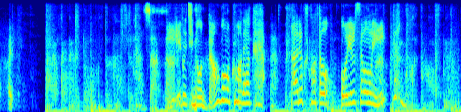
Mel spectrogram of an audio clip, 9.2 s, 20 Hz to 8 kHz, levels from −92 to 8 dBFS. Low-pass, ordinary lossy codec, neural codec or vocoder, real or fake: 7.2 kHz; none; codec, 24 kHz, 1.5 kbps, HILCodec; fake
